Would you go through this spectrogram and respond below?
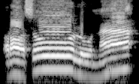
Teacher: Rasuluna panjang 2 harokat sebab ada apa? Waw mati sebelumnya baris domah, nama hukumnya mad tabi'i.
